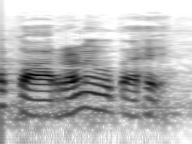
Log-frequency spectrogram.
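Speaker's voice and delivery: कारण slowed with a firm retroflex ण; correct word said slowly. Shown as a demonstration. Teacher correcting the pupils' कारण. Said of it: "कारण नहीं होता".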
